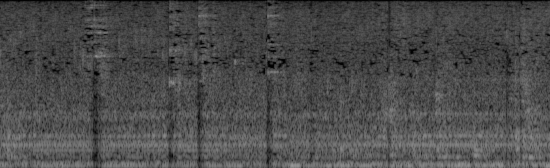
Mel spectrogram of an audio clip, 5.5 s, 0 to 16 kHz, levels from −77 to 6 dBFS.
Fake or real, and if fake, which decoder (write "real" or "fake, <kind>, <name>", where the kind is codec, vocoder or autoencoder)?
real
